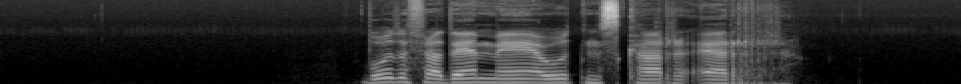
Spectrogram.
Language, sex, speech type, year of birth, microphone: Norwegian, male, read, 1978, Sennheiser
